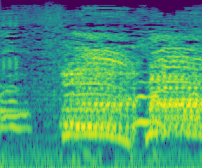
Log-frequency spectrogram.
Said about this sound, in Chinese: 美洲狮的声音。小眼镜熊最怕的就是美洲狮了。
